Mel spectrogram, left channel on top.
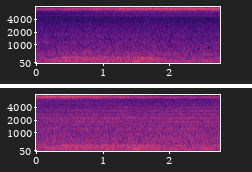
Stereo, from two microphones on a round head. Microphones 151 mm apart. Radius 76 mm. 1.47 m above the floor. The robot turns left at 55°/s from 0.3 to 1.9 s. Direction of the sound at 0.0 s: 145° right.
